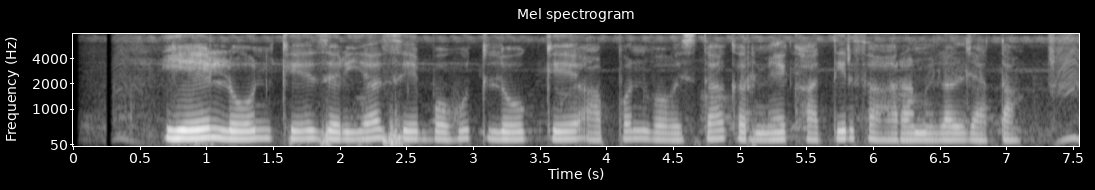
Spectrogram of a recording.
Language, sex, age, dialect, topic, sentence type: Bhojpuri, female, <18, Northern, banking, statement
